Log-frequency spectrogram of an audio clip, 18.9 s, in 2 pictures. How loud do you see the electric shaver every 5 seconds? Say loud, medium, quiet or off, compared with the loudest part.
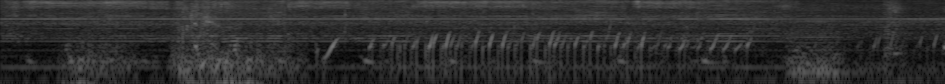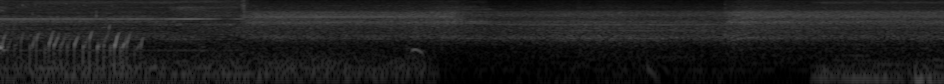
loud, loud, quiet, quiet.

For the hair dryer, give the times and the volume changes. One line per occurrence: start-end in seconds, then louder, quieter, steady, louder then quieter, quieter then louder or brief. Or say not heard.
0.0-18.8 steady.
